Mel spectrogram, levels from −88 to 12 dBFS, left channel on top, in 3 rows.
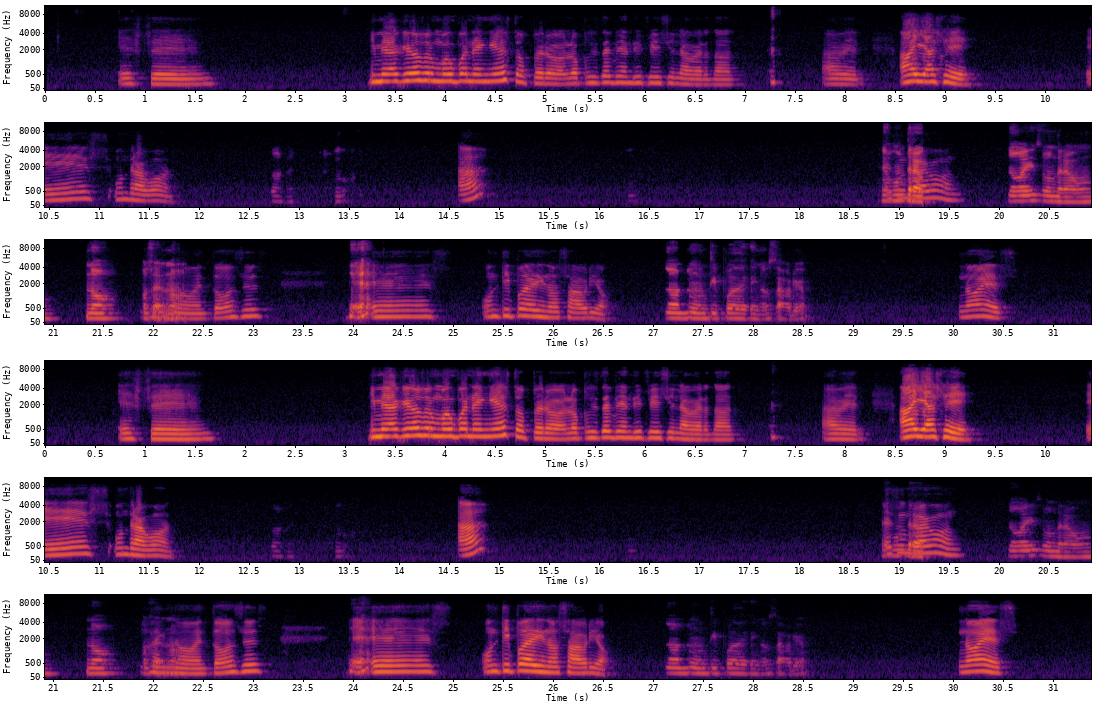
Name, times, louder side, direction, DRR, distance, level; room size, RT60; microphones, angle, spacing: voice 1, 0.7-1.7 3.2-6.9 7.8-8.2 8.5-9.3 10.4-11.7 14.6-14.9 18.8-19.6 21.9-23.1 24.0-24.8 25.3-26.5 30.1-30.5, right 4 dB, 30° right, 0.4 m, -26 dB
voice 2, 18.8-19.2 20.1-21.0 21.3-21.6 21.9-22.3 23.9-24.2 27.1-28.5, left 6 dB, 70° left, 0.5 m, -31 dB
10.0 x 5.1 x 6.7 m
head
